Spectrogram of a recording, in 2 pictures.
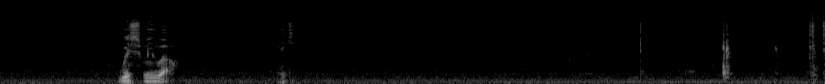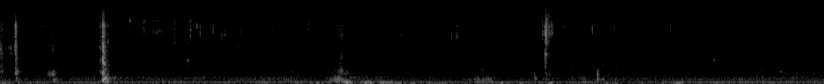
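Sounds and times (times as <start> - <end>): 
low steady rumble: 0.0 - 16.4
speech: 1.2 - 1.8, 2.8 - 3.0
clicks and rustles of someone climbing out of a car: 7.2 - 16.0
metallic jingle of keys: 9.4 - 15.3.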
